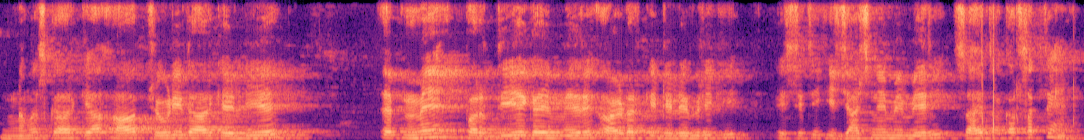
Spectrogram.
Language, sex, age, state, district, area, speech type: Hindi, male, 60+, Uttar Pradesh, Ayodhya, rural, read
